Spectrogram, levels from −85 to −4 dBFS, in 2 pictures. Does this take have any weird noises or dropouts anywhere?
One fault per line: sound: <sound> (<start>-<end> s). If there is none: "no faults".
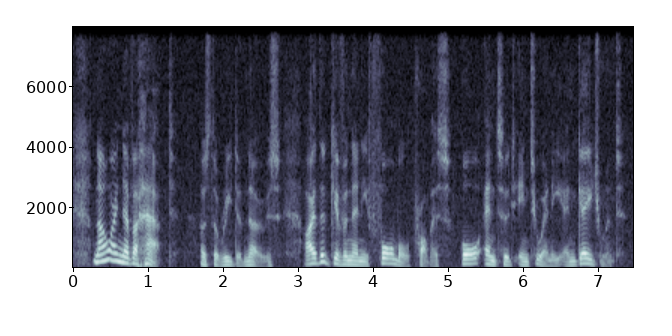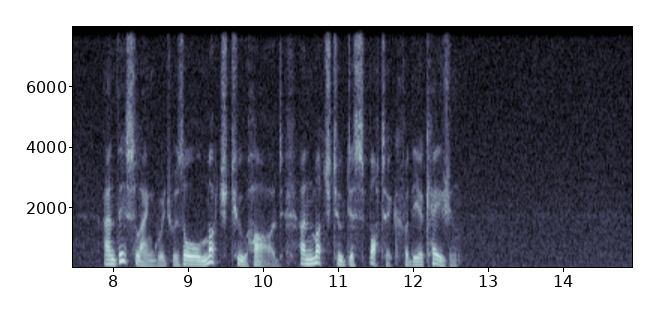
no faults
